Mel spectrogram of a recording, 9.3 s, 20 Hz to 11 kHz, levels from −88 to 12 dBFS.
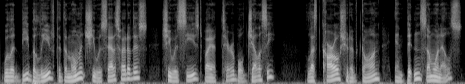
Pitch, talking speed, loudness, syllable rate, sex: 125 Hz, 185 wpm, -19 LUFS, 5.2 syllables/s, male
